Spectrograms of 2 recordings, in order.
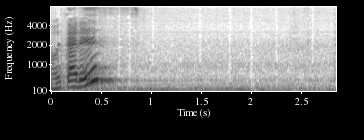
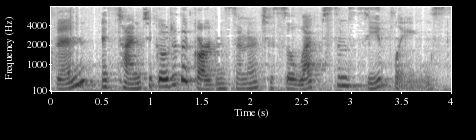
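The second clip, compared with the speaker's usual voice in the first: slow, gentle storybook reading; picture book read aloud; reading to children. Acted. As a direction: read it like story time for toddlers.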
